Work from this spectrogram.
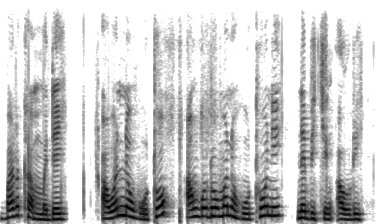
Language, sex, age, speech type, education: Hausa, female, 46-60, spontaneous, tertiary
